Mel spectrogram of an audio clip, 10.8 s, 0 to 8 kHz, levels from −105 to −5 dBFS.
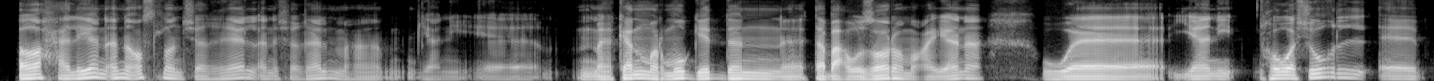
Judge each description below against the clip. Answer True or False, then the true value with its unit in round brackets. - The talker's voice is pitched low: True (100 Hz)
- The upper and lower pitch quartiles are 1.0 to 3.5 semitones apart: False (4.3 semitones)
